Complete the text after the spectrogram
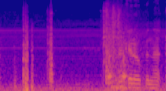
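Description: A switch clicks.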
